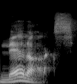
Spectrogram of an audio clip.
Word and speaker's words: Nanox: So I never pronounce things correctly, as Dana knows, but I always thought it was Nano X imaging, because I think there's I've always said that, and now I've self-corrected myself.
